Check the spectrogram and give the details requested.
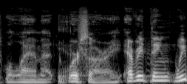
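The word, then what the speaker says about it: Willamette: not from the Northwest you just think it's Willet and we should make a point for the future oh no it's willamet we're sorry everything we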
